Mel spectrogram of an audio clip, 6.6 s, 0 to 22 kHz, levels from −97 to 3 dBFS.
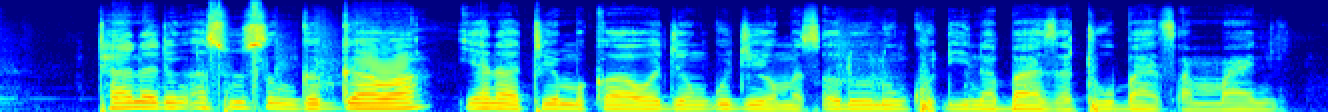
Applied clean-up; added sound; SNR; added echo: none; none; none; none.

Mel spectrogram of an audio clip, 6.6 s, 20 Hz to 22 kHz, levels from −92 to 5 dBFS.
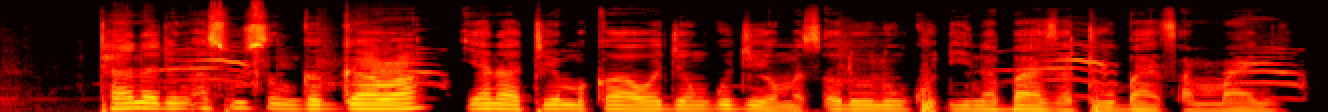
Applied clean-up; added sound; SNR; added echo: classical method Wiener filter.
